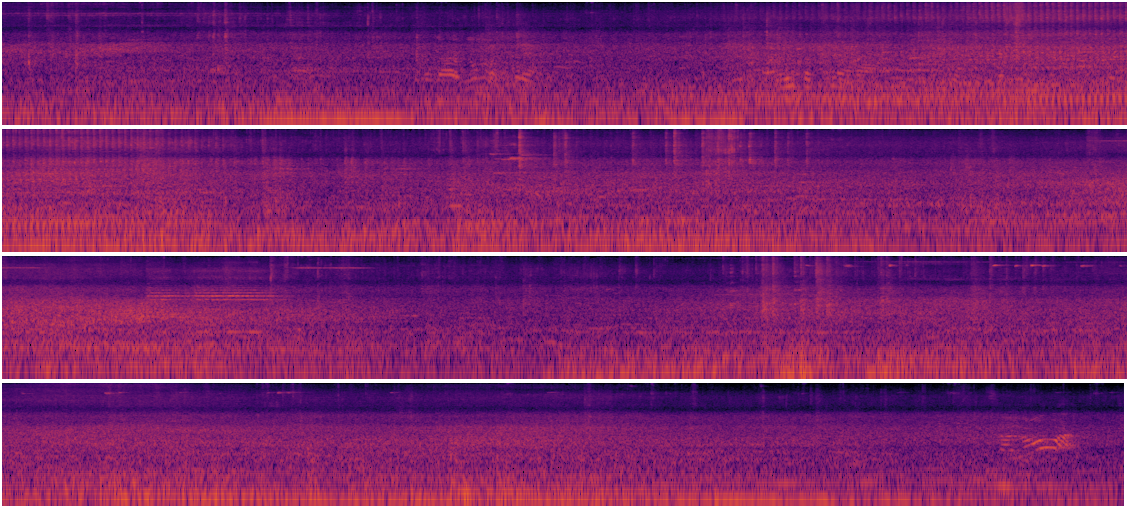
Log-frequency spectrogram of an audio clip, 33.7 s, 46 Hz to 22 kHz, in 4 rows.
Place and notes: Walking along the street, The crowd and the sound of the store, Traffic Sound, Zoom H6+ Soundman OKM II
